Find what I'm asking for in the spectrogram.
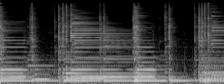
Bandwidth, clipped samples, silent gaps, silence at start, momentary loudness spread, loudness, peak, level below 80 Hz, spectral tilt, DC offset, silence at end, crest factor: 19 kHz; under 0.1%; none; 0 s; 5 LU; -19 LUFS; -4 dBFS; -48 dBFS; -5.5 dB/octave; under 0.1%; 0 s; 14 dB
